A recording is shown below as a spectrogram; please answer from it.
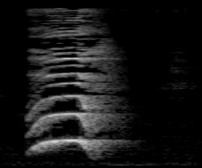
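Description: A cat meowing once, a single call that rises and then falls in pitch, lasting under a second.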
